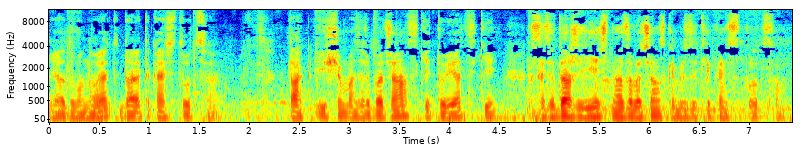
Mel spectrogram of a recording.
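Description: Light background noise sits behind a man speaking at a fairly quick pace in a very deep, low pitch with monotone, flat intonation. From Azerbaijan. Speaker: vlogger. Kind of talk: casual travel vlog narration. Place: street. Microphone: phone near.

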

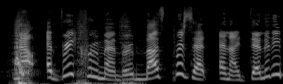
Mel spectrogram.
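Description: A cartoonish character voice plays over faint music in the background.

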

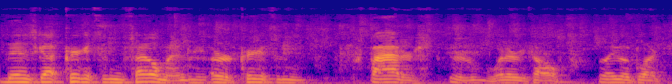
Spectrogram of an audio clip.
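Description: A man at a moderate pace with fairly even intonation, over light background noise. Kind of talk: interview answer. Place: tunnel cave. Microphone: phone near.

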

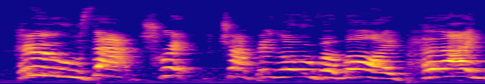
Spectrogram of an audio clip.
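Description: A woman's extremely high put-on character voice at a very slow pace. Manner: jeering, mocking.

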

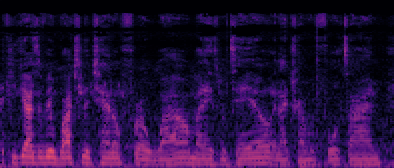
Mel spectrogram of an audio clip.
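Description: A man speaks with ordinary pitch variation. The sound is dry with no echo, with light background noise. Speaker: van life vlogger. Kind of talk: casual vlog chat. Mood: excited but a little nervous. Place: car.

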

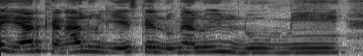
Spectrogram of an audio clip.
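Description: A woman speaks with a fairly high pitch. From Romania, Tecuci, Galați county; Romania. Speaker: YouTuber. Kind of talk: casual vlog Q&A. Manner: animated. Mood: warm, grateful. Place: home room.

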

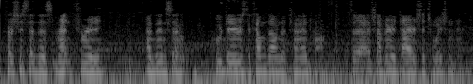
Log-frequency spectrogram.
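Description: A man speaking at a moderate pace over loud background noise. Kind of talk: commentary. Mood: calm, concerned. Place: car. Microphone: phone near.

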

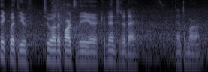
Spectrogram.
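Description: A man talks very fast with ordinary pitch variation over light background noise. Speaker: conference presenter. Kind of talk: conference talk. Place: stage. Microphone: lapel.

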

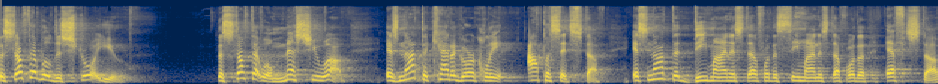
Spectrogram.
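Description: In an animated tone with lively intonation, a man speaks at a fairly slow pace and a high pitch. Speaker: guest preacher. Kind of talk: sermon. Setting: church with audience. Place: church. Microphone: headset.

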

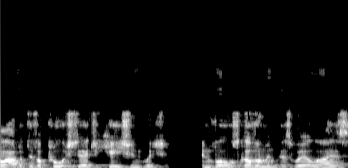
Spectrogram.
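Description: A man speaks with a Scottish accent at a fairly quick pace, his pitch medium. His intonation stays monotone and flat over a quiet background. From Scotland. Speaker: teacher union representative. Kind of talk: webinar presentation. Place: office. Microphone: video call.

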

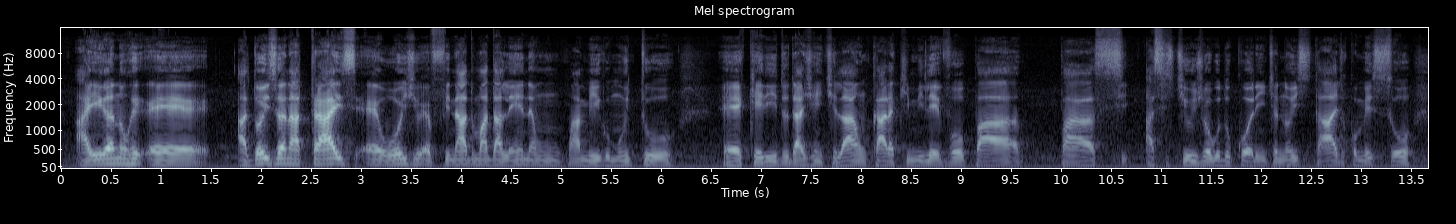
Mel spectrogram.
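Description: A fairly slow pace and a monotone, flat delivery. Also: man, fairly low pitch for a man. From Brazil, São Paulo state (Campo Limpo Paulista); São Paulo state, Brazil. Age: 40s. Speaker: community leader and amateur football club president; podcast guest. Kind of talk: casual interview. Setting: studio. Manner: halting, with many fillers. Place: studio. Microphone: studio mic.

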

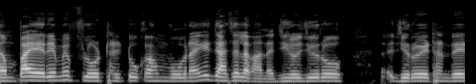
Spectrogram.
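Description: In an ordinary speaking voice, a man with a fairly high pitch talks at a moderate pace, the sound dry with no echo. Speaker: coding tutorial youtuber. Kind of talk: tutorial. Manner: casual. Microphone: headset.

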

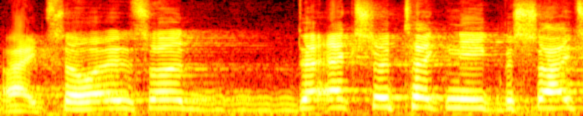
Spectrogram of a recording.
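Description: A man in a Dutch accent over light background noise. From Netherlands. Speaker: youth soccer coach. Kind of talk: coaching workshop presentation with live drills. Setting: workshop with live audience. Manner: gives short brisk commands. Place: hall. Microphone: camera far.

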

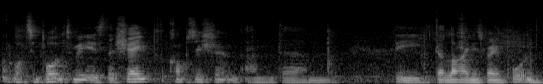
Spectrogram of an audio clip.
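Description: Amid audible room echo and noticeable background noise, a man with a fairly low pitch speaks at a moderate pace in a monotone, flat intonation. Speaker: artist. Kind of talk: informal presentation of own artwork. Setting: art studio. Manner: hesitant, many fillers.

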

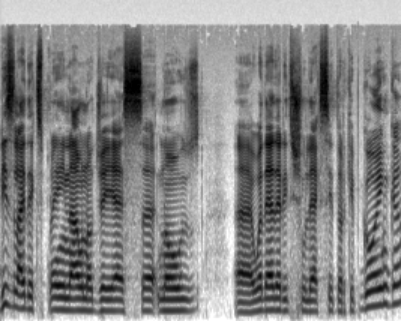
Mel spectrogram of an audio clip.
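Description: Over a quiet background, a man with an Italian accent talks at a fairly slow pace and a fairly high pitch with ordinary pitch variation. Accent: non-native English, Italian. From Italy. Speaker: software engineer, conference speaker; conference speaker. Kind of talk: conference talk. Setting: stage with audience. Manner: halting, many fillers. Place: hall. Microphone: headset.

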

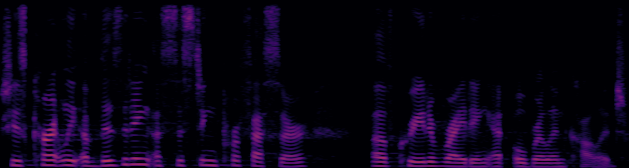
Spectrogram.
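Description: Against a quiet background, a woman talks. Her pace is very fast. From St. Croix. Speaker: event organizer. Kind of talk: formal introduction. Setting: stage with audience. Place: hall. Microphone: podium.

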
